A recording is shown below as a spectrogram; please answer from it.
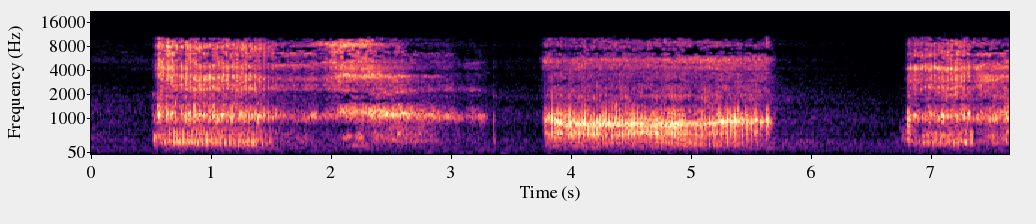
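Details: Loud, long, rough snoring breaths with a fluttering rasp, three in a row separated by quiet pauses; snoring.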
